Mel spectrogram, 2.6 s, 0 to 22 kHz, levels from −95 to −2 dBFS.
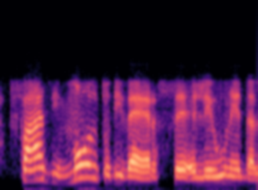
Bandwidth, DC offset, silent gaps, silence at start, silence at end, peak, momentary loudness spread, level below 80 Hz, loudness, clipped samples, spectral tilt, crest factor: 4.1 kHz; under 0.1%; none; 0.2 s; 0 s; -2 dBFS; 6 LU; -76 dBFS; -19 LUFS; under 0.1%; -6 dB/octave; 18 dB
